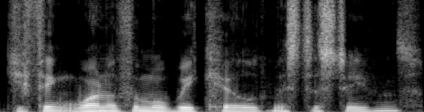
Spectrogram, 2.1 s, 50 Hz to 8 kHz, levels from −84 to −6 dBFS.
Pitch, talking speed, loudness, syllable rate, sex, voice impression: 125 Hz, 310 wpm, -17 LUFS, 7.0 syllables/s, male, masculine, adult-like, relaxed, weak, muffled, slightly halting, slightly mature, slightly friendly, unique, slightly wild, slightly kind, modest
